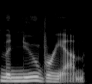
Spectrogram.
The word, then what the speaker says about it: manubrium: Take a look at manubrium, pronounced manubrium.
